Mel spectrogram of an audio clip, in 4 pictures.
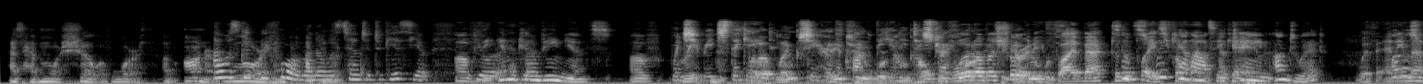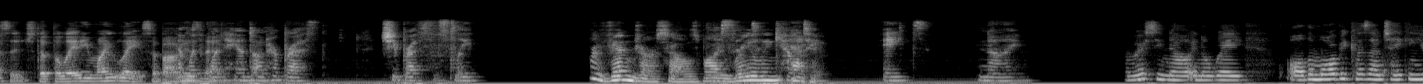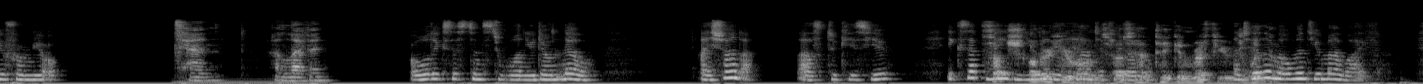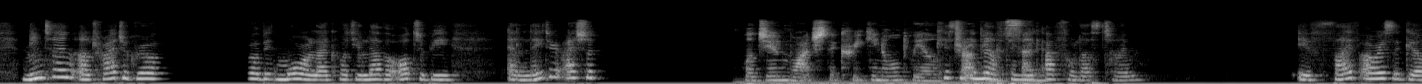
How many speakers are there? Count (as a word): six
